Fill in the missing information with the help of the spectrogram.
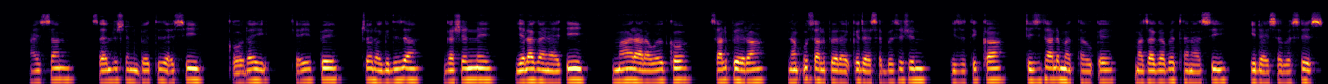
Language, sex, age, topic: Gamo, male, 18-24, government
